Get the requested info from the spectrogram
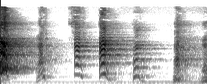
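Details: Corgi, a male dog indoors, begging to play, wanting a toy thrown: a run of six sharp, short barks roughly every half second, each with bright harmonics and a falling tail, a soft hum underneath.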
